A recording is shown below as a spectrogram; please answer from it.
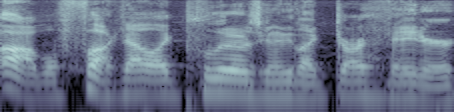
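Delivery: ordinary delivery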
